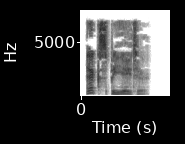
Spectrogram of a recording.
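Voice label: "expiator", English, British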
